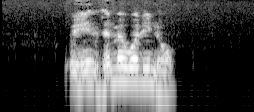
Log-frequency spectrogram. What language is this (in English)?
Kabyle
